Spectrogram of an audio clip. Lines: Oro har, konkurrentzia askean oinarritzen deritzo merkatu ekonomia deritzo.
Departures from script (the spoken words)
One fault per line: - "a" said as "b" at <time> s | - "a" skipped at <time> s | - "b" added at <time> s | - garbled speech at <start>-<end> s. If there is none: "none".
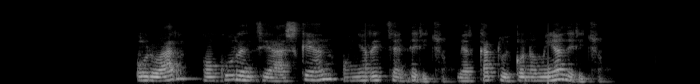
none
